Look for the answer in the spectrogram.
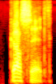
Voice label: "gusset", American

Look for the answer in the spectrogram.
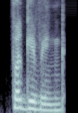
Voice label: "forgiving", Indian

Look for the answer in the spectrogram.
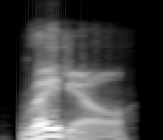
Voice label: "radial", British

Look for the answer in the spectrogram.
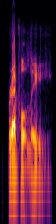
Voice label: "reveille", American

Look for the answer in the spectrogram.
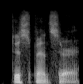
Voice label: "dispenser", American

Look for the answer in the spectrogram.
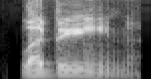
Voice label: "Ladin", American

